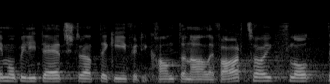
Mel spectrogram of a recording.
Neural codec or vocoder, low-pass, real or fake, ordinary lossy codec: none; 7.2 kHz; real; none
